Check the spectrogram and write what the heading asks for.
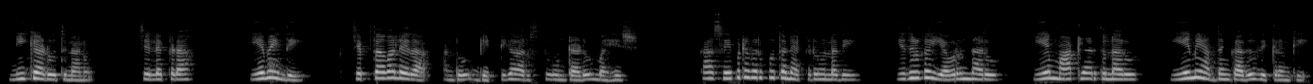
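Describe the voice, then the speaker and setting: A woman narrates a dramatic story with steady, expressive delivery, her voice a little higher than most. The recording sounds somewhat muffled and lo-fi.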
